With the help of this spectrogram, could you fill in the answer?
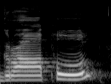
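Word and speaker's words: graupel: Grapple, pronounced grapple, is a common in all thunderstorms, and it's almost always, it melts before it hits the ground.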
